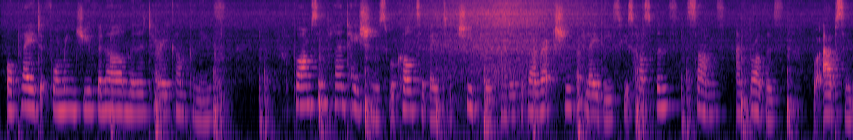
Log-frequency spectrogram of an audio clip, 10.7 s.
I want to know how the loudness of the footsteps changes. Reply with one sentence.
The volume of the footsteps stays about the same.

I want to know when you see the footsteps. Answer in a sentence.
The footsteps can be heard from 1.4 to 4.8 s and from 5.4 to 10.0 s.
